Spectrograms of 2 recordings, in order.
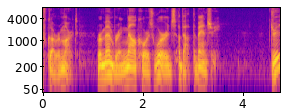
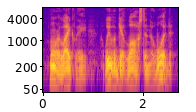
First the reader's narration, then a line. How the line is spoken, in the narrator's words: Driz replied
